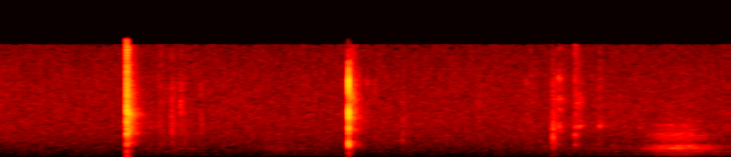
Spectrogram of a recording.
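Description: A pocket knife's blades snap into place with sharp metallic clicks.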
